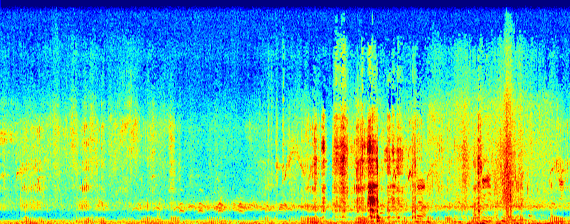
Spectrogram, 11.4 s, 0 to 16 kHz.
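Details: Stray cat relaxing on a bench, purring with pleasure while being stroked, filmed on a GoPro HERO8 Black; steady low, throbbing rumble runs throughout, with rustling handling noise and brief sharper sounds toward the end.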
